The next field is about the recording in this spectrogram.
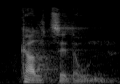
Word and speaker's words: Chalcedon: Also das CH wird eigentlich im Griechischen wie ein feines C ausgesprochen, nicht ch, wie die Schweizer das CH aussprechen, ja, sondern Chalcedon. Und da steckt das Wort Kupfer drin.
